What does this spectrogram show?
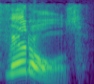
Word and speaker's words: victuals: kenita said what oh uh viddles the word is viddles and it's to me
